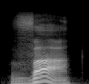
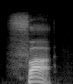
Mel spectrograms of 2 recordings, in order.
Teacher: For V, va, feel that? It vibrates. But F, fa, is just air. See? That little vibration is everything.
